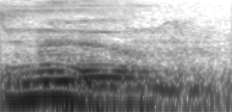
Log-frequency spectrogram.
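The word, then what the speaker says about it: 無: And they always use the Japanese mu, which is an old. It's a Chinese pronunciation from like 1200 or something. The Chinese call it Wu now, but it's a Chinese dojo to say Wu, but means no, so we say no.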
